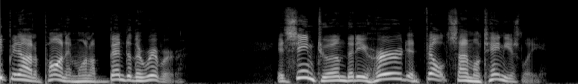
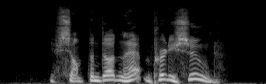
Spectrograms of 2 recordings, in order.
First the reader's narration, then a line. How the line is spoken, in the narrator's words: he muttered at the end of half an hour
